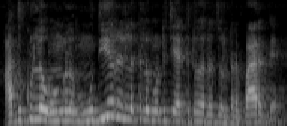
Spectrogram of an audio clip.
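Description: A woman's voice: mid-range voice, animated, a little mellow, highs cut off, close to an everyday voice. A woman voicing a defiant young daughter-in-law who retorts and mocks. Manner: retorting, mocking, fast talking. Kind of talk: cartoon voice acting.

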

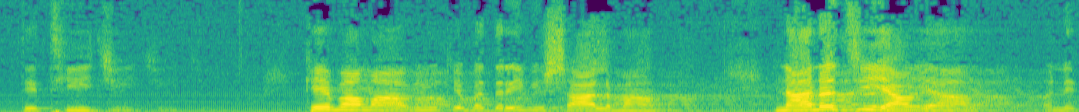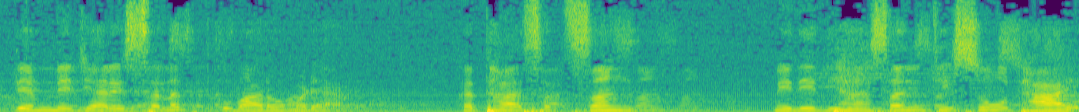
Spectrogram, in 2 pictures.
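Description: Bright-voiced woman preaching in a hall. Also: a little high. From Gujarat, India. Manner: emphatic, rhetorical questions, lively asides to listeners. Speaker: scripture storyteller. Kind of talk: devotional sermon storytelling. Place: temple hall. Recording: reverberant hall with faint noise.

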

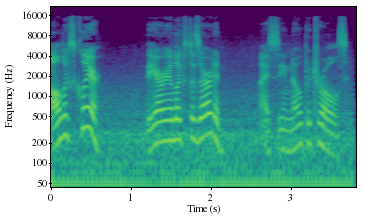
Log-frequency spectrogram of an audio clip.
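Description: A woman's voice: mid-range voice, animated, normal speed, lightly acted. A woman playing a tough, practical young outlaw driver in a video game, blunt, dry and confident. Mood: matter-of-fact. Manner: blunt, matter-of-fact, dry. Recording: clear vehicle noise behind voice.

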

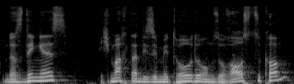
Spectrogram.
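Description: A man's voice: medium pitch, big pitch swings, brisk, mellow. A man talking as a guest in a casual livestream chat, telling long personal stories in slangy, chatty speech and calling the host brother.

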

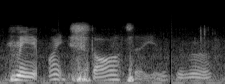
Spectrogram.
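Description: A woman casually commenting on her own gameplay, muttering to herself in halting bits. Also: on the low side, highs cut off, background noise.

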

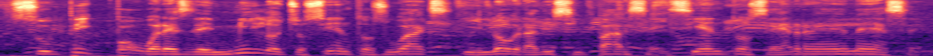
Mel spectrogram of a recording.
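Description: A slightly high male voice, at a moderate pace and with crowd noise present, reads scripted subwoofer specifications and prices for a car audio channel. He explains the specs and prices evenly over background music.

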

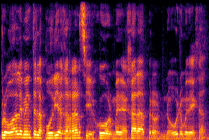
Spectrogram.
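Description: A man's voice: medium pitch, fairly even intonation, fairly quick. Jumpy Mexican streamer man, noisy stream. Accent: Mexican Spanish. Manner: jumpy, swearing, repeats phrases nervously. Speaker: game streamer. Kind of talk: live let's-play commentary.

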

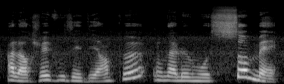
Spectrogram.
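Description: A woman with a lowish, slightly mellow voice and a very animated delivery teaches young pupils phonics in a live online class. She speaks slowly and clearly, patiently spelling out sounds and letters.

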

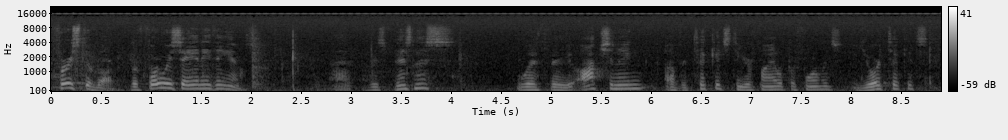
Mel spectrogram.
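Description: American guy hosting tv chat, middle aged, slightly high voice, bit of background noise. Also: moderate pace, mellow, rough recording. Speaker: talk show host. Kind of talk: lively TV talk show chat. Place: TV studio with audience.

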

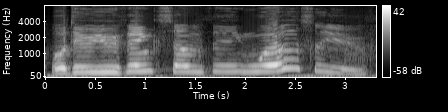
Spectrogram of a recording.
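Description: A man voicing a sinister, mocking old Santa Claus villain in slow, theatrical, drawn-out speech for a story. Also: extremely high pitch, a loud crowd, voice pushed up.

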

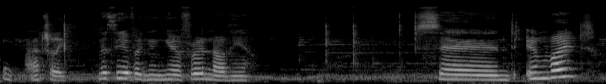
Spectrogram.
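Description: A woman's voice: fairly high pitch, unhurried, music in the background. A woman with a cough, casually commentating her gameplay to viewers. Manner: chatty, talks to viewers while playing. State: has a cough. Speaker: gaming channel host.

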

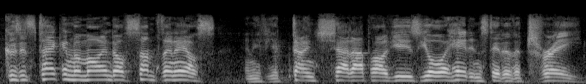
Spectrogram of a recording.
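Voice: medium pitch, moderate pace, fairly bright tone, lightly acted. A man voicing a boastful, greedy male rat in a puppet show, brash and insulting. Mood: pained, grumpy.

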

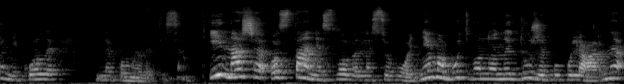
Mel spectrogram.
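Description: A woman co-hosting a relaxed language lesson, explaining word meanings patiently and laughing easily. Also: fairly high pitch, roomy sound. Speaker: language teacher co-host.

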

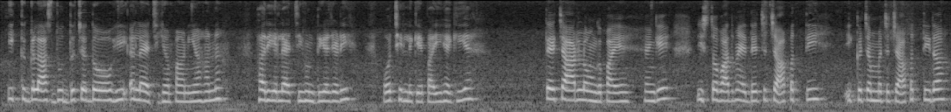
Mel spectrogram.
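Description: A woman's voice: mid-range voice, fairly even intonation, unhurried, slight background noise. Woman narrating a home cooking vlog. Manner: homely, repetitive step-by-step instructions. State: sore throat. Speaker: cooking channel host. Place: home kitchen.

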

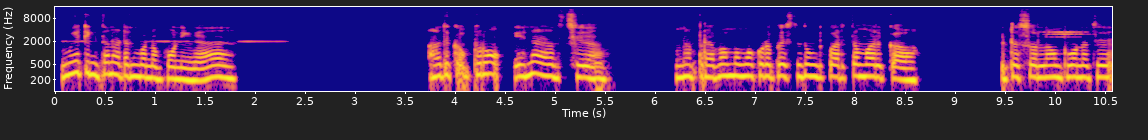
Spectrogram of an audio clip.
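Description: A woman's voice: on the high side, steady tone, moderate pace, long pauses, no room sound, highs cut off. A woman playing a wife in a scripted family drama, coaxing and teasing her husband.

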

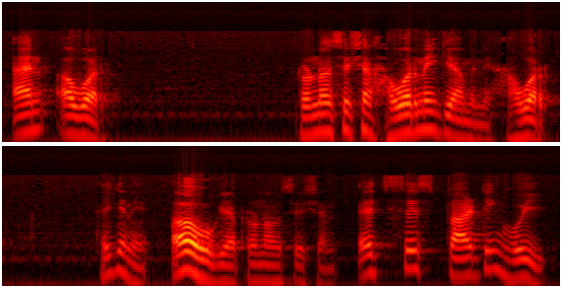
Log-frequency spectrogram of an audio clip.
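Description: A man teaching English grammar in a classroom-style lesson, explaining slowly and repeating each point. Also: on the high side. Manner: explains slowly, repeats points, switches between Hindi and Marathi. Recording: dull lo-fi recording.

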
